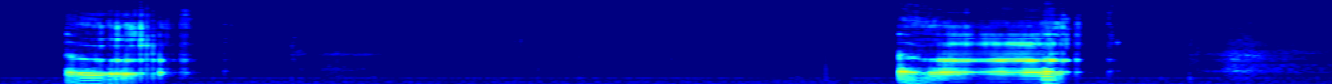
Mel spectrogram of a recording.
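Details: Two loud, deep, voiced belches, each about a second long, with quiet between them; burping.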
